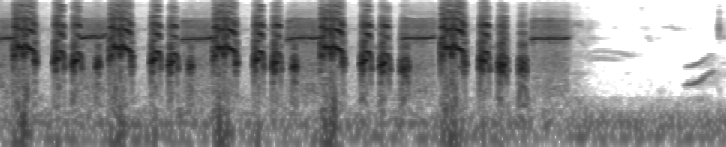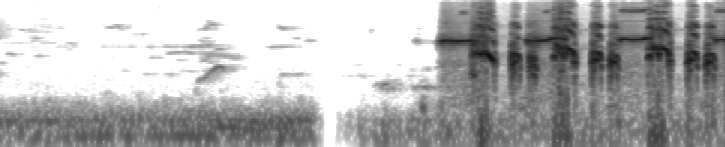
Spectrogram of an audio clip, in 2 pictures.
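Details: Grey francolin (teetar) calling in rapid, harsh bursts with sharp whistles, falling silent for about four seconds, then resuming just as loudly.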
